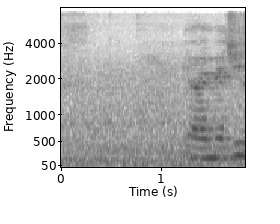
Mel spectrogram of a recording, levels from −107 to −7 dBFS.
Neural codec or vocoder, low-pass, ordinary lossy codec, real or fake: none; 7.2 kHz; none; real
